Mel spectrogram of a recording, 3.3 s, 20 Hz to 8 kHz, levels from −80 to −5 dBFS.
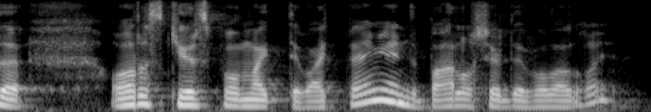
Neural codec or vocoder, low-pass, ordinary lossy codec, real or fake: codec, 16 kHz, 8 kbps, FunCodec, trained on LibriTTS, 25 frames a second; none; none; fake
